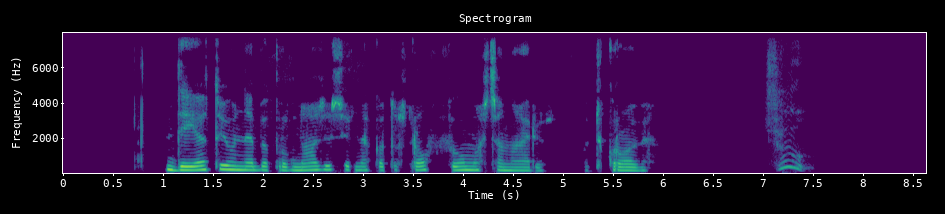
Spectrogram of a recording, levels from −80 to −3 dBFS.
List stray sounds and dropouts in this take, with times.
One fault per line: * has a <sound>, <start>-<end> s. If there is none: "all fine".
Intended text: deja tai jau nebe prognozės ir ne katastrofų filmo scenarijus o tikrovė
* has a sneeze, 7.0-7.5 s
